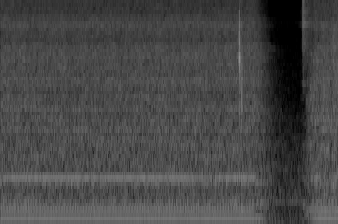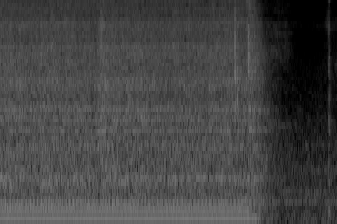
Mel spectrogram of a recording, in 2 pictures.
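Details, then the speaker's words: Garage door opener, just after a large spring was replaced; low steady motor hum for about three seconds, cuts out and restarts, door won't open or close; owner suspects a slipping gear or disconnected chain; opener motor runs but door does not move. "I don't know what the heck that is but it sounds like maybe like a gear is like slipping or like the Chain's not connected maybe I don't freaking know but once again my garage door is broken I cannot open it or close it how fantastic"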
